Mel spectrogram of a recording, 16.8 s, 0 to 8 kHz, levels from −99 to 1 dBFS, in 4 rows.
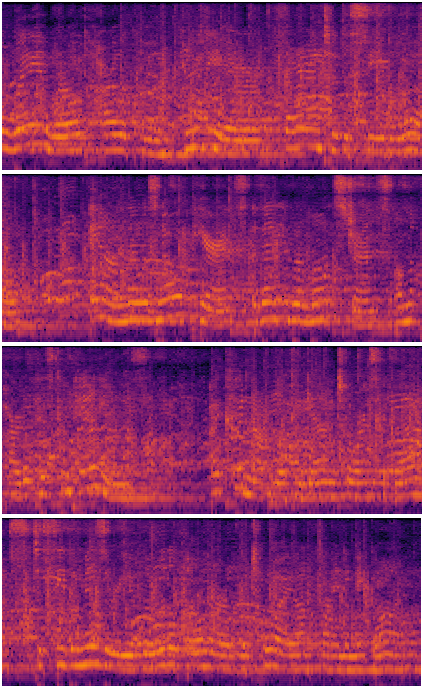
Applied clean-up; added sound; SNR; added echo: none; Applause / Crowd; 6 dB; reverberation time 2.7 s.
